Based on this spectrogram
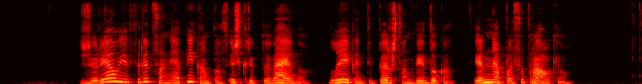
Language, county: Lithuanian, Utena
